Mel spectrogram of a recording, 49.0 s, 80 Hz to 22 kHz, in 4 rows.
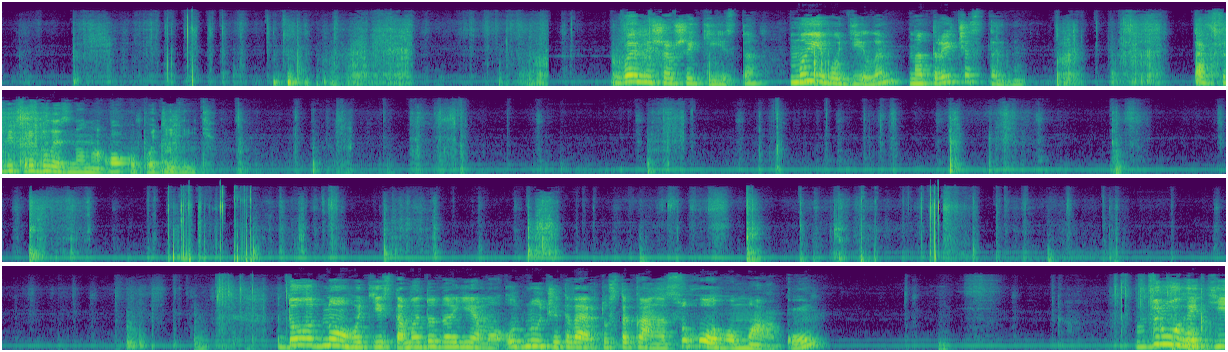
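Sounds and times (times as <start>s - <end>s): spoon scraping cake batter: 0.7s - 7.4s, 10.5s - 17.0s, 18.6s - 23.8s, 24.4s - 35.6s
faint steady hum: 2.2s - 48.9s.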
